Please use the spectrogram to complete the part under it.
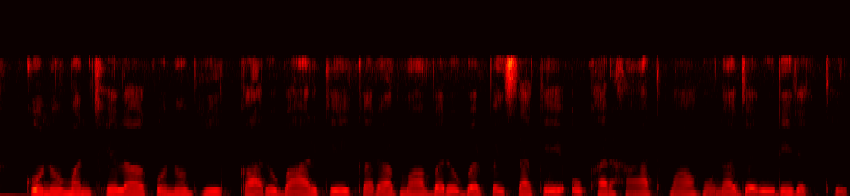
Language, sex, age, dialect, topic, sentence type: Chhattisgarhi, female, 18-24, Western/Budati/Khatahi, banking, statement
